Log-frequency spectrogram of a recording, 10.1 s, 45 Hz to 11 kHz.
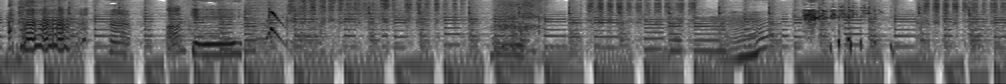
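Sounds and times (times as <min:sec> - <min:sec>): light background music: 0:00.0 - 0:10.0
paintbrush rubbing on canvas: 0:02.7 - 0:04.8, 0:05.8 - 0:07.0, 0:08.6 - 0:10.0.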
